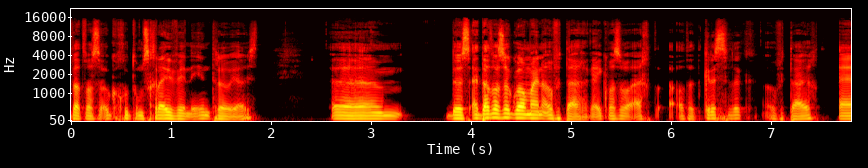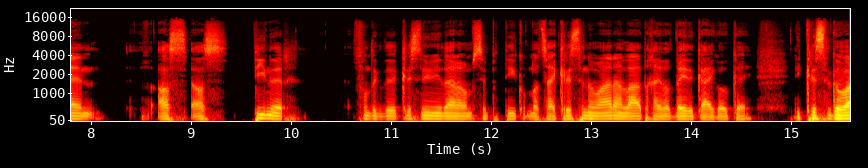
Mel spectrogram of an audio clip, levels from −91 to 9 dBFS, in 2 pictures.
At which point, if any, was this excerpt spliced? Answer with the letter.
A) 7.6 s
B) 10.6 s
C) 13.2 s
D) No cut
A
